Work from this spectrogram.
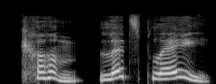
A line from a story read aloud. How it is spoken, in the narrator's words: called the girls and laughed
